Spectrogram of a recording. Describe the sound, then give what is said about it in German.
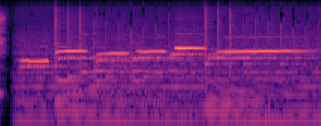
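A whistled rendition of the X-Files (Akte X) TV theme melody plays a slow, eerie tune: a few sustained, wavering notes that step up and hold, clear and fairly loud over a steady low hum, with no talking. “Ich wollte gerade sagen, mach mal kurz die Akte X-Melodie bitte.”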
